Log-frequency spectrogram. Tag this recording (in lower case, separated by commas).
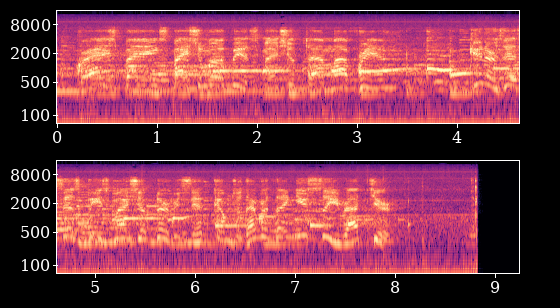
music, speech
